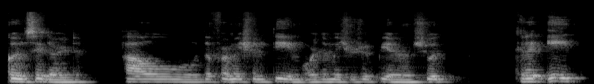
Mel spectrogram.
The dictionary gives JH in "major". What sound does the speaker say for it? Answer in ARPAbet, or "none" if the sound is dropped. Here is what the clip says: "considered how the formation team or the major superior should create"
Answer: CH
